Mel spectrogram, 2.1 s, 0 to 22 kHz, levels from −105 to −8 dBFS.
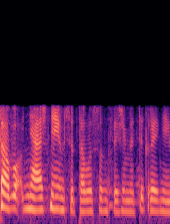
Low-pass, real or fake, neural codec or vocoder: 3.6 kHz; fake; codec, 16 kHz in and 24 kHz out, 2.2 kbps, FireRedTTS-2 codec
